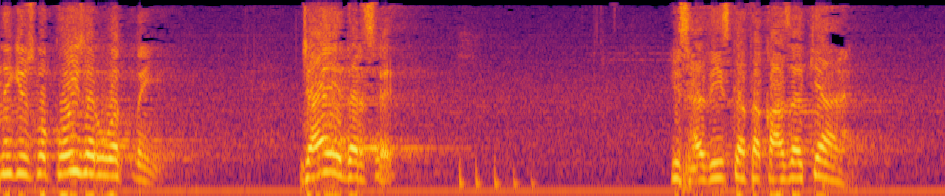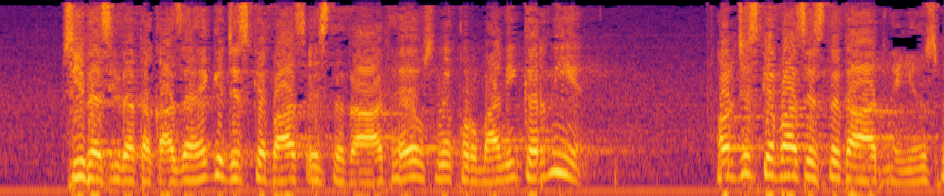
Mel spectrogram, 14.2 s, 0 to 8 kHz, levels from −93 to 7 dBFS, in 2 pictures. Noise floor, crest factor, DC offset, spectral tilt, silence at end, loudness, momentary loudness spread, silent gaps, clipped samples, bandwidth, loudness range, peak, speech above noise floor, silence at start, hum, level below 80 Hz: -30 dBFS; 8 dB; under 0.1%; -3.5 dB/octave; 0 s; -7 LUFS; 21 LU; none; 3%; 8 kHz; 4 LU; 0 dBFS; 23 dB; 0 s; none; -32 dBFS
